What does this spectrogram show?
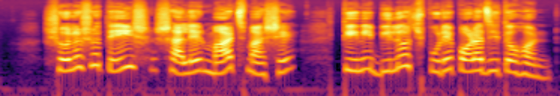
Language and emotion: Bengali, neutral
